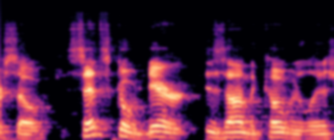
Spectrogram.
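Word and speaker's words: Goedert: he's got her but he's called go derek because we've been mispronouncing that name for over a year so since godare is on the kobe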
